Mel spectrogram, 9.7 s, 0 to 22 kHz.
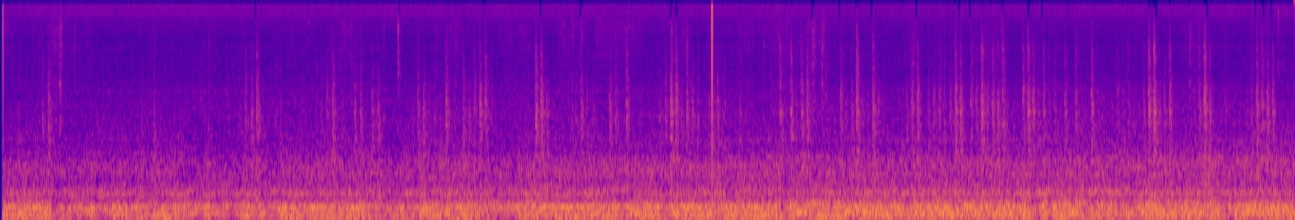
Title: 2006 Honda Odyssey clunking noise at highway speed. Does anyone know what the fix is?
